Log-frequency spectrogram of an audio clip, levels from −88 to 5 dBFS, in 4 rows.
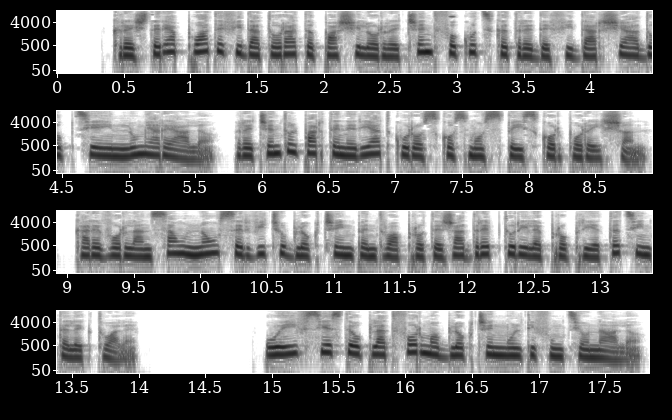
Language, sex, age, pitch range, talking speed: Romanian, female, 30-49, 180-225 Hz, 135 wpm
